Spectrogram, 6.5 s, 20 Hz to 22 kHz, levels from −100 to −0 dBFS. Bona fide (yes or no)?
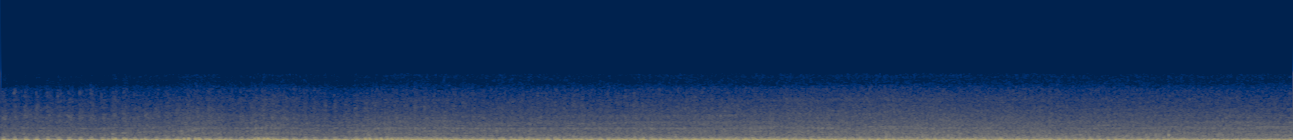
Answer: yes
